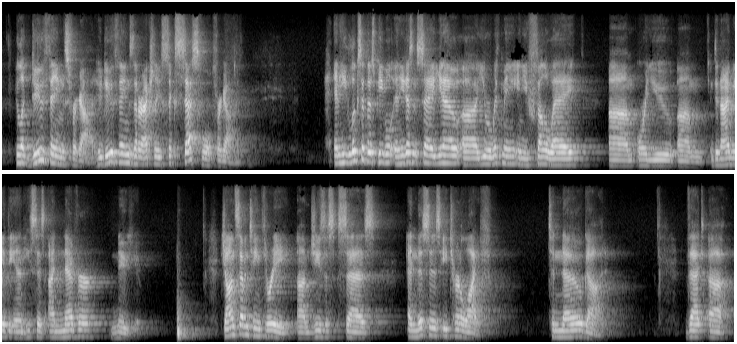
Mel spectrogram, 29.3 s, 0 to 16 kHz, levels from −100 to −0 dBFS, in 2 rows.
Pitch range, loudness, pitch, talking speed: 130-165 Hz, -20 LUFS, 140 Hz, 135 wpm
